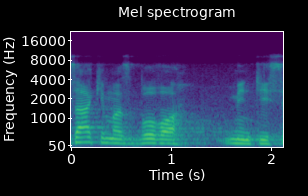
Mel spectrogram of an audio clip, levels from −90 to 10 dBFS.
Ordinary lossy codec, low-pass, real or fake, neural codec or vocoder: Opus, 32 kbps; 7.2 kHz; real; none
